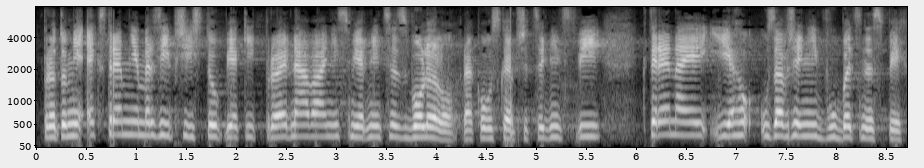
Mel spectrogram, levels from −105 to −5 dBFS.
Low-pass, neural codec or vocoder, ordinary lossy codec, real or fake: none; none; none; real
